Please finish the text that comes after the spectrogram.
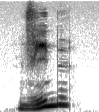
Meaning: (adjective) 1. empty 2. devoid 3. blank (page, tape) 4. vacant; unfurnished (apartment); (noun) 1. space 2. vacuum, void 3. emptiness 4. gap
- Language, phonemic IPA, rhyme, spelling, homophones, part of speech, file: French, /vid/, -id, vide, vides, adjective / noun / verb, Fr-vide.ogg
